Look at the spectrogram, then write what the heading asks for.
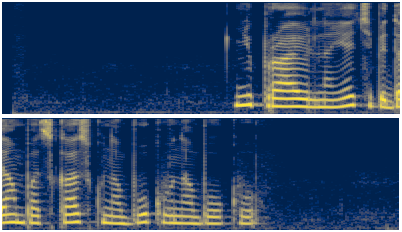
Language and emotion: Russian, neutral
